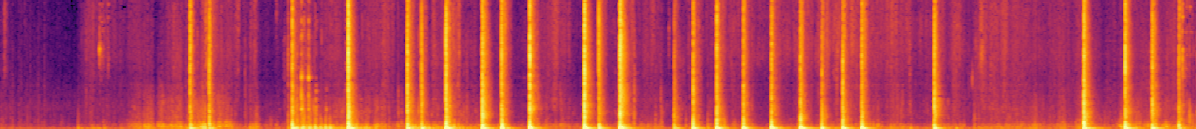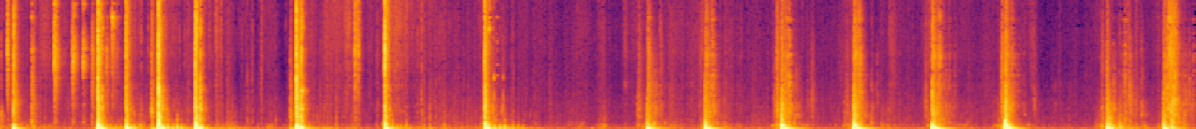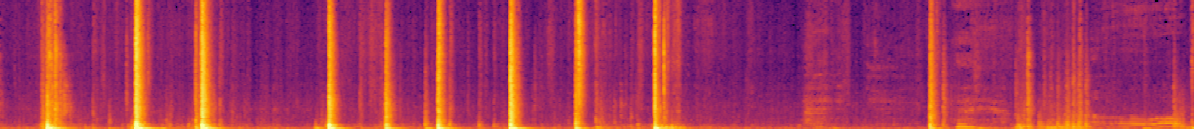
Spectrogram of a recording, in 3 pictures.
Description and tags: Cinematic - Punches - Hits
Cinematic, Foley, Punches, Stereo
